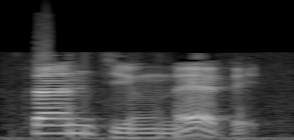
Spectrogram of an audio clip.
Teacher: 这个奈是读那个四声，单经奈的。不是那个三声，不是三声。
